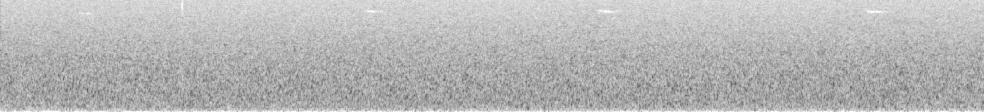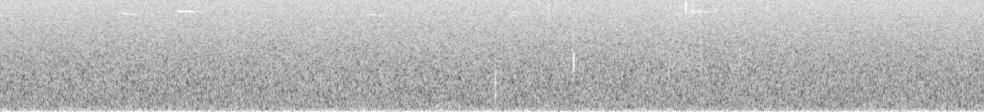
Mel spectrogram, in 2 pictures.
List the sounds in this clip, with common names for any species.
Brown Creeper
